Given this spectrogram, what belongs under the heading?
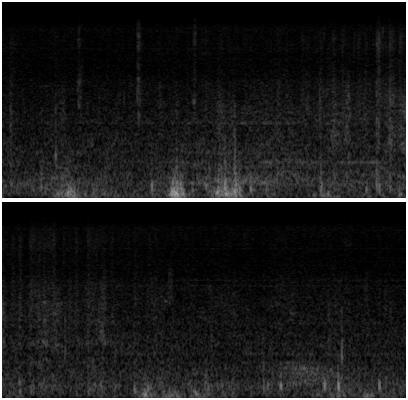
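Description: Hooves of a young, green horse cantering during a training session, a steady uneven rhythm of thuds up close with some clip-clop and a few brief voice sounds, wind-like rushing noise underneath.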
